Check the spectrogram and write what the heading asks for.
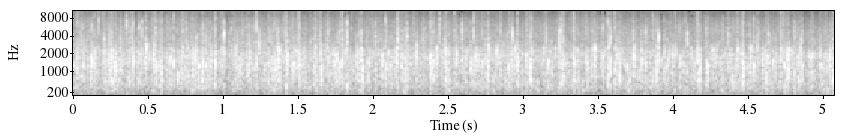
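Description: Audience applause: many people clapping steadily, a standing ovation.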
